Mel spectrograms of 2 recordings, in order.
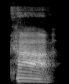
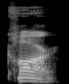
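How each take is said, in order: First: Boston accent. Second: Said in the usual way. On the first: Shown as a demonstration. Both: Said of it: "say, say car".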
